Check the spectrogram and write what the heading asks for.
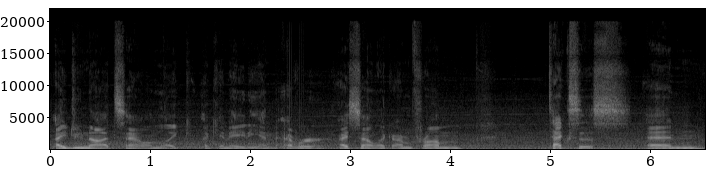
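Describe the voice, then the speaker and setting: A man's fairly low, steady voice comes through background noise as he casually chats during a streamed sim race. Between driving calls he rambles, restarts sentences and interrupts himself, quick to break into laughter.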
